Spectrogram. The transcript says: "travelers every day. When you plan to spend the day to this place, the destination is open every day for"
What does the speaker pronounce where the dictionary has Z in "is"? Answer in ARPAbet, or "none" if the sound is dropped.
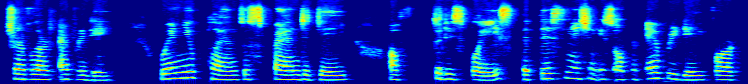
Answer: S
